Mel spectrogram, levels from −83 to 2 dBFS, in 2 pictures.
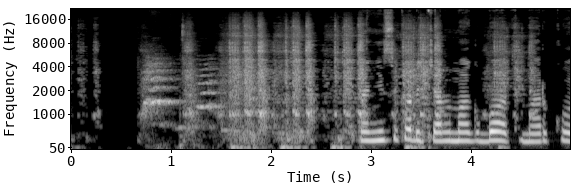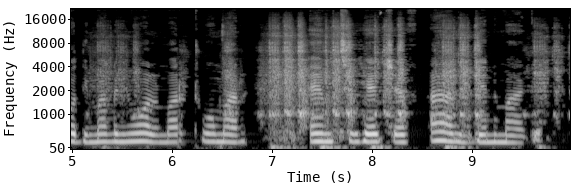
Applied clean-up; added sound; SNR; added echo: classical method spectral subtraction.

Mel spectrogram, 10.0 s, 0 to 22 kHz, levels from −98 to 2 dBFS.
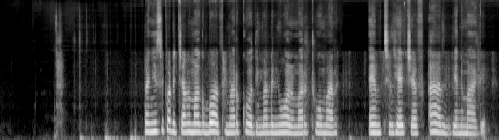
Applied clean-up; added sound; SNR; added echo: neural mask model DeepFilterNet 3.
